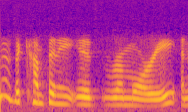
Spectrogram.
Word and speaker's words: Roamori: Yep, so the name of the company is Romori, and it's spelled Roamori, and it's a combination of two different ideas.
